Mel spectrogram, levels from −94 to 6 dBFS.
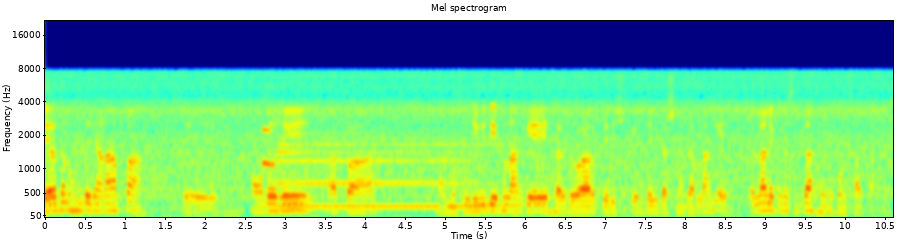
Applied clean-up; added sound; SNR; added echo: none; Water + Wind instrument, woodwind instrument; 5 dB; none.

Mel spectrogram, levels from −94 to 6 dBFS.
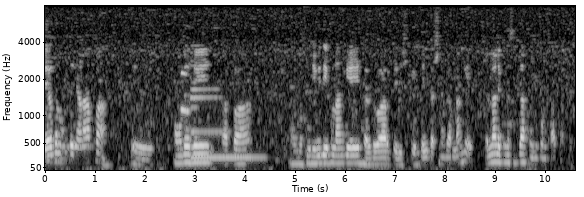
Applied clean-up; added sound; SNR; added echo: classical method Wiener filter.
